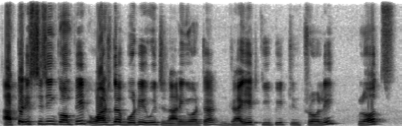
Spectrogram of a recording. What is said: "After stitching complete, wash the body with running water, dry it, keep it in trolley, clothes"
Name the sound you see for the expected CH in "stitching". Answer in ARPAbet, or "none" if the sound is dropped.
S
